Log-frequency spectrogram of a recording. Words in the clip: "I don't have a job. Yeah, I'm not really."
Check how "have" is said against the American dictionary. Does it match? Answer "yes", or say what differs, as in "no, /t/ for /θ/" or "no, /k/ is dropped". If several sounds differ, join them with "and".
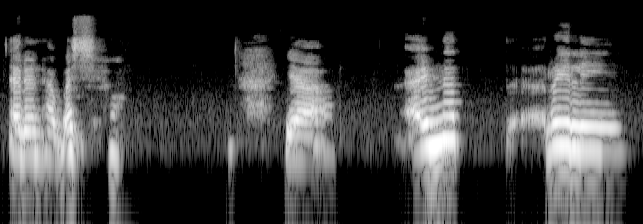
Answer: no, /b/ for /v/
